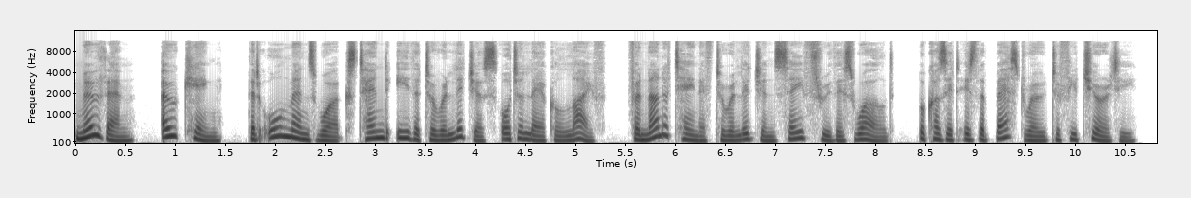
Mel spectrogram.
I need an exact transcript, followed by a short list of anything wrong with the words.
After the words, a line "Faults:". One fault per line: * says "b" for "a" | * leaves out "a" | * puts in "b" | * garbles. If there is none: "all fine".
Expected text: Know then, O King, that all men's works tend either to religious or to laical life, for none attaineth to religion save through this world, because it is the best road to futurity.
Know then, O King, that all men's works tend either to religious or to laical life, for none attaineth to religion save through this world, because it is the best road to futurity.
Faults:
all fine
